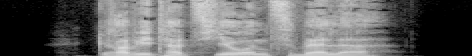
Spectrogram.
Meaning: gravitational wave
- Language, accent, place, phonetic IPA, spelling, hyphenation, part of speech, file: German, Germany, Berlin, [ɡʀavitaˈtsi̯oːnsˌvɛlə], Gravitationswelle, Gra‧vi‧ta‧ti‧ons‧wel‧le, noun, De-Gravitationswelle.ogg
